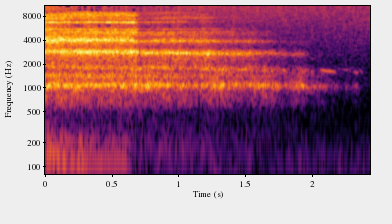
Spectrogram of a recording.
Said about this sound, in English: you're going to breathe in through the nose, but you're going to exhale out through the mouth and fog up that mirror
